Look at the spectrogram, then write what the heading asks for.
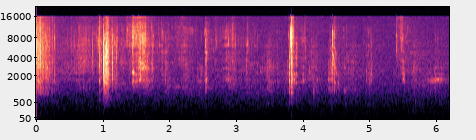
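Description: Crunching and chewing of flaky apple pie pastry: scattered crisp crackles, the loudest about a second in and near four seconds.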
